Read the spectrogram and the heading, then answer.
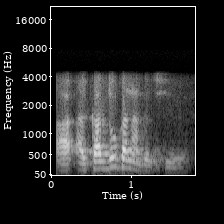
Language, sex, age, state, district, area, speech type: Maithili, male, 60+, Bihar, Madhepura, urban, conversation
